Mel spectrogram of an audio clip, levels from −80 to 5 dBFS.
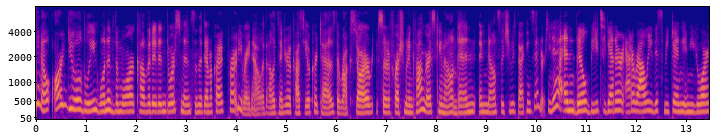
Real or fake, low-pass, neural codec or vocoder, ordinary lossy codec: fake; 7.2 kHz; codec, 16 kHz, 1 kbps, FreqCodec, larger model; AAC, 48 kbps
